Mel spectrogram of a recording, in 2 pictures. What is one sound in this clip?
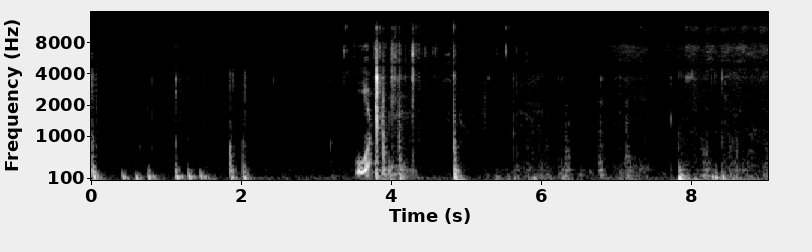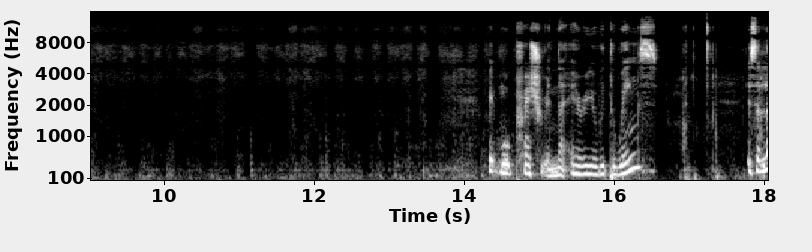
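Paper rustles and slides under hands.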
